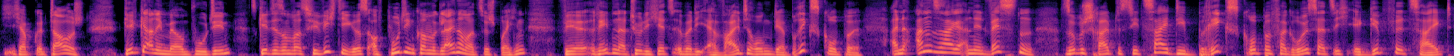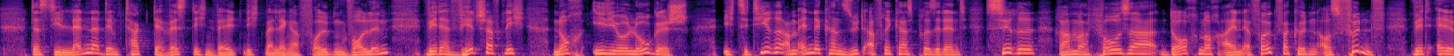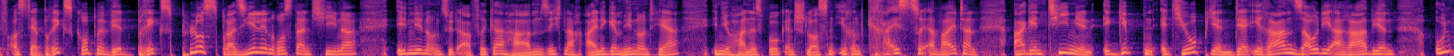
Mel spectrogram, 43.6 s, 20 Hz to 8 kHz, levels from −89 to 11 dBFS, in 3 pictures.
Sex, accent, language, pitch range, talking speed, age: male, German, German, 125-170 Hz, 160 wpm, 30-49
